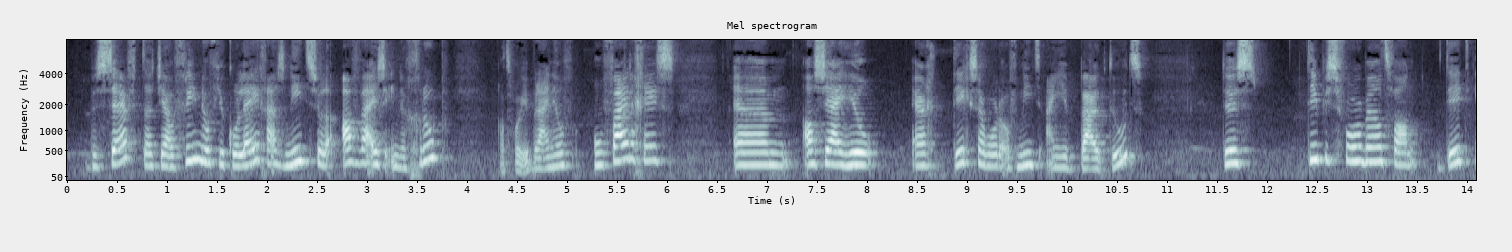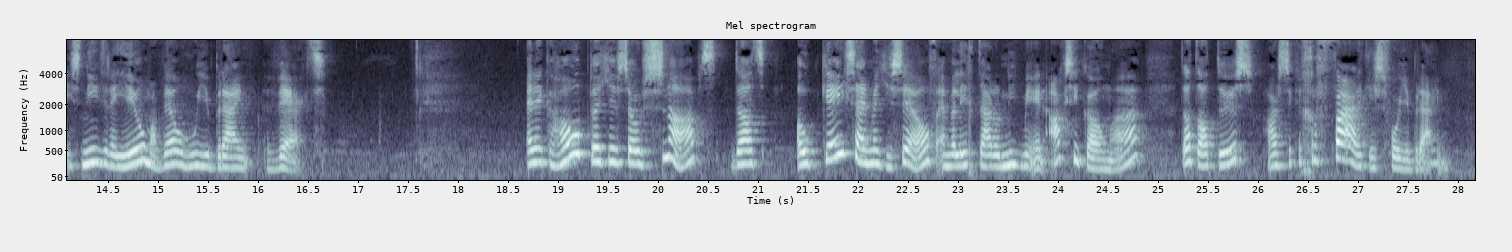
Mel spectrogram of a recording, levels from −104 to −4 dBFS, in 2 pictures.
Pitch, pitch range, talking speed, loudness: 235 Hz, 215-280 Hz, 165 wpm, -22 LUFS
